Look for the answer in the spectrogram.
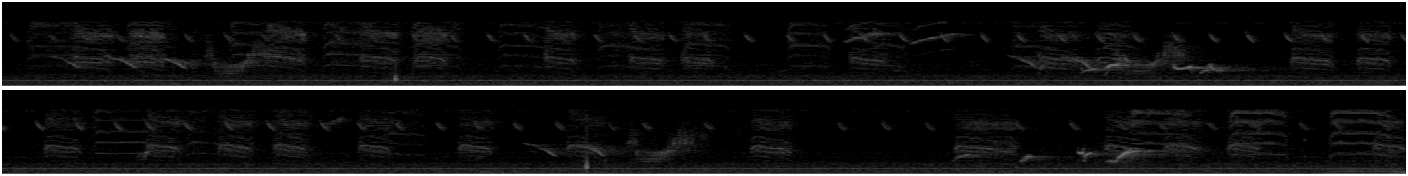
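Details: Neddickies, pale with a brown cap, give busy alarm calls, high chips and short twittering notes, repeated rapidly without steady rhythm, close by near a relaxed male leopard on an afternoon safari drive, over a constant low engine hum.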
